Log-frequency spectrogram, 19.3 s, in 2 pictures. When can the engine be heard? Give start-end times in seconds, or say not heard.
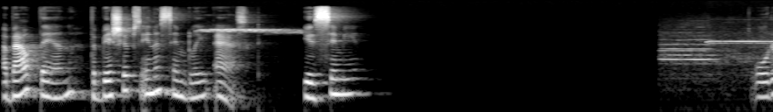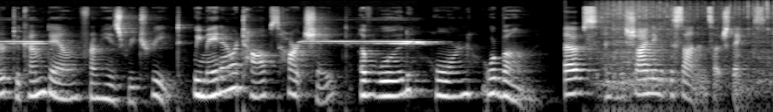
16.9-19.2.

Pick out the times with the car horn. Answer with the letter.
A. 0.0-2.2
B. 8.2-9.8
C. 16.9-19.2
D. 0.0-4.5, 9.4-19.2
B.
